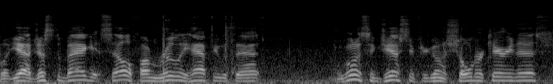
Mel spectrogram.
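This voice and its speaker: Loud and high-pitched, a man talks at a fairly quick pace. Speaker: outdoors gear reviewer. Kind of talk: casual product review. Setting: outdoors by a river.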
